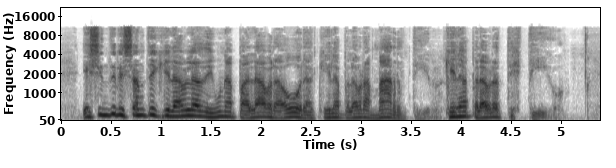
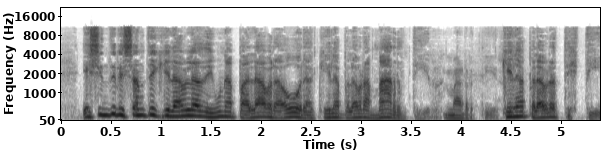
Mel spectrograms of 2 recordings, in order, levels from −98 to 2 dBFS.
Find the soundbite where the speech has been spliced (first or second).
first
